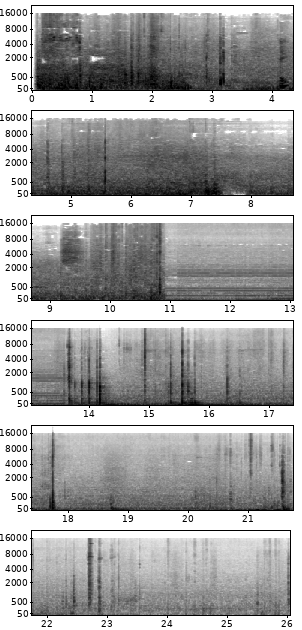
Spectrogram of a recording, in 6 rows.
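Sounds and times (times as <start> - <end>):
steady noisy hiss: 9.2 - 26.0
faint steady hum: 10.5 - 26.0.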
